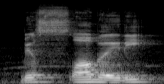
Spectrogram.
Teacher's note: صاد کو خوب موٹا کریں، با پہ قلقلہ کریں، را باریک کریں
